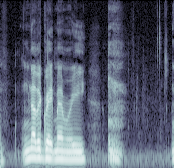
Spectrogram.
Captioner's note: clears throat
